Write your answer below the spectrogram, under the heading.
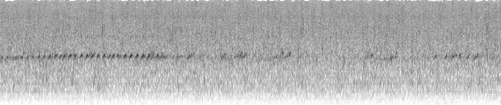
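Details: Kajika frog in a stream giving a quick, high, pulsed whistling trill in the opening seconds, followed by scattered softer notes while the flowing water keeps up a steady hiss.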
